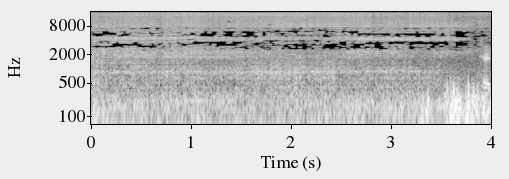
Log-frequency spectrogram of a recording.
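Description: Steady rush of a strong stream of water pouring and splashing onto wet tiles.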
